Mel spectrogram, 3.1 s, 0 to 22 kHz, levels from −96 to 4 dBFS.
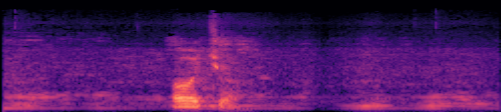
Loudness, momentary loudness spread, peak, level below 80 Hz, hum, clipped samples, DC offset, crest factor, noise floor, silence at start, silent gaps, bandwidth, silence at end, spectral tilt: -24 LUFS; 26 LU; -6 dBFS; -74 dBFS; none; under 0.1%; under 0.1%; 24 dB; -51 dBFS; 0.05 s; none; 14.5 kHz; 0.05 s; -5.5 dB/octave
